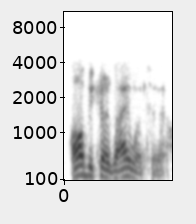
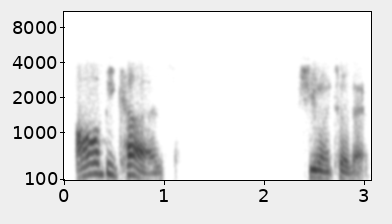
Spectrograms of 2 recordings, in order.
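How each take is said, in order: First: "I" punched in a quick line; quicker line, leaning on "I"; stress on I. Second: "she" lifted high after a pause; pause, then hit "she" high; stress on she. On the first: Speaker crediting his own event attendance, stressing "I". Contrasts I with she. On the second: Speaker crediting her success to an event, stressing "she". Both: Real, not acted.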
